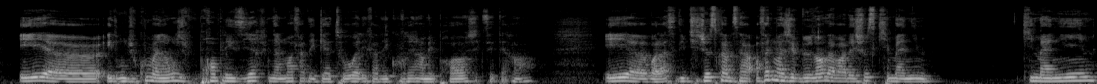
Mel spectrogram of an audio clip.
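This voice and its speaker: Dark and mellow in tone, a woman's voice sits at a very deep, low pitch. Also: fairly even intonation, fairly quick pace. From Paris suburbs, France. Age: 20s. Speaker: podcast host. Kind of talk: solo podcast monologue.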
